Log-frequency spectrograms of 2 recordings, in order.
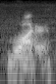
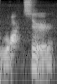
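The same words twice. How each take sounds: First: It is said with a soft American t. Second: It is said with a crisp British t. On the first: "here, I'm like water" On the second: "my supervisor, who's from Britain, say water"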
